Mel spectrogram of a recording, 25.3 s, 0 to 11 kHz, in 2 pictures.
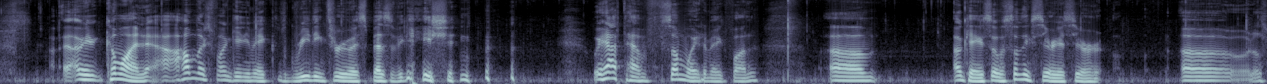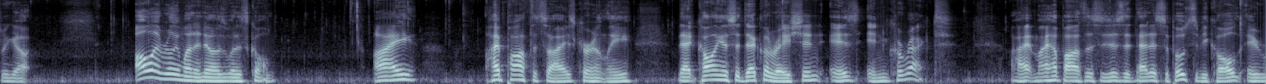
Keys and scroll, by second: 15.9 super+Tab, 17.3 super+Tab, 22.3 super+Tab.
